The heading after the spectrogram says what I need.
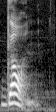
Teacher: The 'ing' sound changes to the 'uhn' sound again, so the schwa sound with the 'n' sound.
